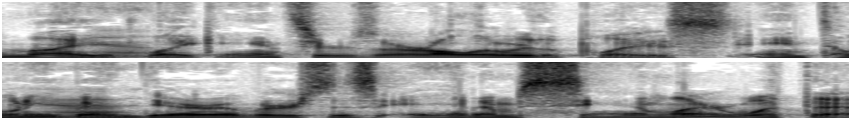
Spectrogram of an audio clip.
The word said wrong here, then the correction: Banderas: Also realize there's an, we're saying it wrong. There's an S in his name. – Antonio Banderas. – Yeah. – Banderas. – There's an S at the end. S, not Z. Antonio Banderas.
